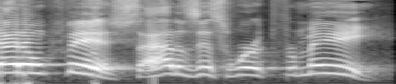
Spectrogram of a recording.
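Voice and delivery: high, loud protesting listener; mock objection.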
